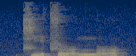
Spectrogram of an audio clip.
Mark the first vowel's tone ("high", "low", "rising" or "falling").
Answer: high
